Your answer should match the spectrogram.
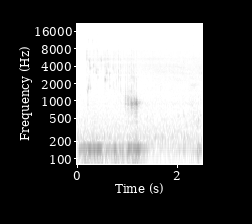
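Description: A small amount of butterscotch-flavored liquid is poured into a glass during a tasting, a brief trickling splash lasting about a second, with a steady low hum underneath and no talking.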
